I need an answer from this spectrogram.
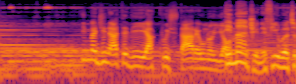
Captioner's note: speaks foreign language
